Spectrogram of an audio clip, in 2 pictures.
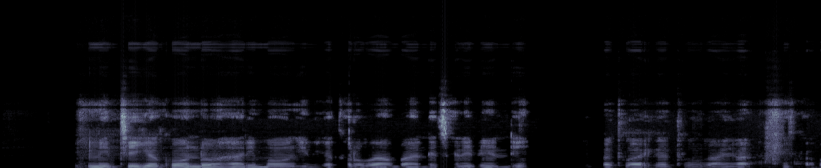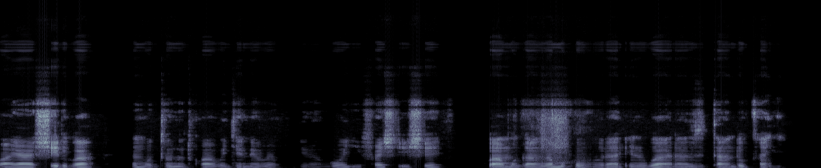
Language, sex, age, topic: Kinyarwanda, male, 18-24, health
